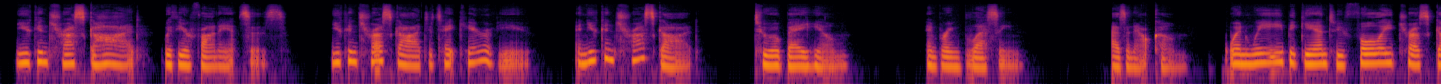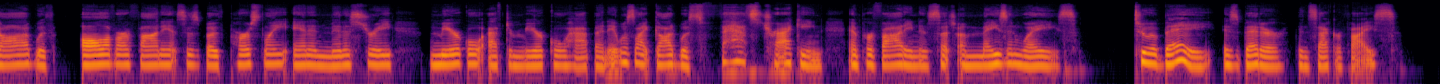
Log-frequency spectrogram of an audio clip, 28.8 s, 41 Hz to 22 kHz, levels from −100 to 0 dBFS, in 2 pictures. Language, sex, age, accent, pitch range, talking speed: English, female, 40-59, American, 165-225 Hz, 145 wpm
